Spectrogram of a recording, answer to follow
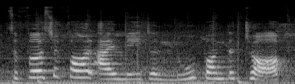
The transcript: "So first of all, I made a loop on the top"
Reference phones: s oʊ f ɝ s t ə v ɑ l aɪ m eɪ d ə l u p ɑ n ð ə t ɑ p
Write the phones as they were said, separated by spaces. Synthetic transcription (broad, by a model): s oʊ f ɝ s t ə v ɑ l aɪ m eɪ d ə l u p ɑ n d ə t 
